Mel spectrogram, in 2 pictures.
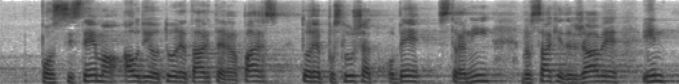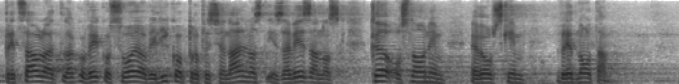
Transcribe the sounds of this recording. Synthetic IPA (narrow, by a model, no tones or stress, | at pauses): pɔsist̪eːmɔʔawd̪iɔt̪uɾɛt̪aɾt̪ɛɾapaɾst̪oːɾɛjpɔsluːʃat̪ɔbeːst̪ɾaniʋəwsaːkid̪əɾʒaːʋiinpɾɛt̪st̪aːwlat̪laxkɔʋeːkɔsʋɔːjɔʋɛliːkɔpɾɔfɛsiɔnaːlnɔst̪inzaʋeːzanɔst̪kəɔsnɔwnimɛwɾoːpskimʋɾɛd̪nɔːt̪a̰m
